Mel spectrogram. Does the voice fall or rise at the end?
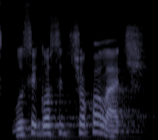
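fall. It is said as a statement, falling at the end.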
